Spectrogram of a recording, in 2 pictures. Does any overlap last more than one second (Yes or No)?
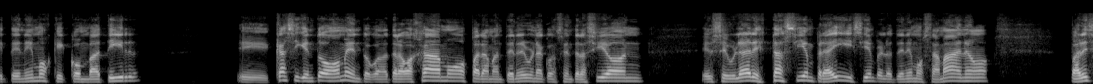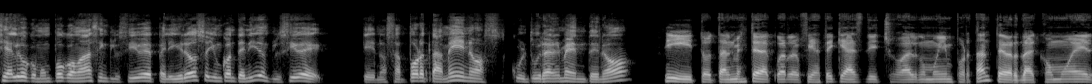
No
